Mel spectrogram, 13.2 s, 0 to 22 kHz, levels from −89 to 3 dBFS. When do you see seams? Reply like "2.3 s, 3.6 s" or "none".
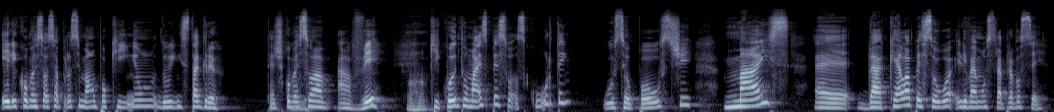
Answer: none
